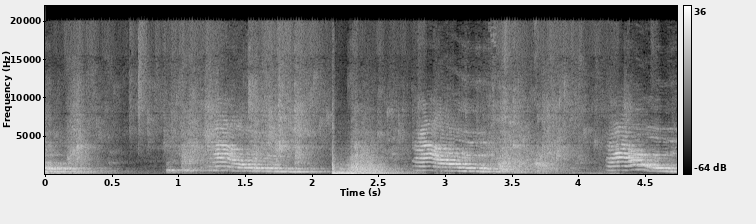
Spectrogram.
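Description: A cat meows loudly and repeatedly in drawn-out protesting cries while water is poured over it during a bath. The cries are close and insistent, with splashing beneath them.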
